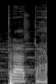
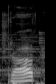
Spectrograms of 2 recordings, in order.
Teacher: इन दो बिंदियों का जो उपयोग है वो ह से ही होगा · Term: विसर्ग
